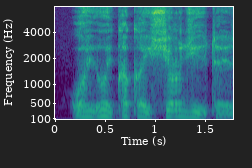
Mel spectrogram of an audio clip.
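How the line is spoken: Wolf grumbling. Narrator (Russian): заворчал волк

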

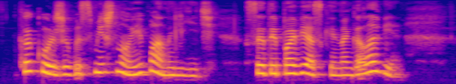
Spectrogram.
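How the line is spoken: Happy laughing speech. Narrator (Russian): Смеялась Варенька и вся светилась чистым, как лучик солнца в ясном небе, счастьем

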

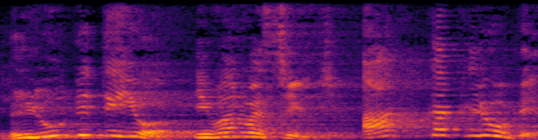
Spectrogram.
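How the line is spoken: Shouted. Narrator (Russian): Закричал Фома Стриж

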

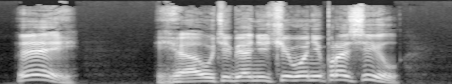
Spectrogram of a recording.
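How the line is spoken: Shout. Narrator (Russian): крикнул Коллинз машине

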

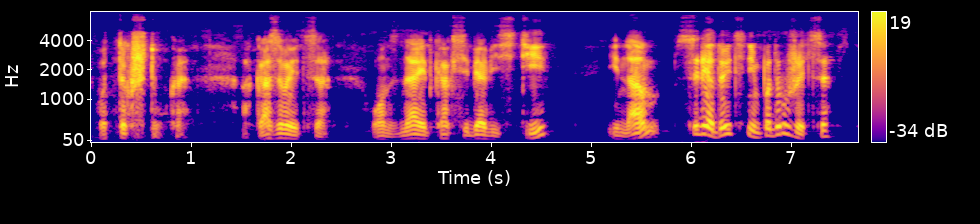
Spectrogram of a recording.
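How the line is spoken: Laughing, husky voice. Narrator (Russian): Засмеявшись, он сказал сиплым голосом

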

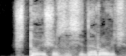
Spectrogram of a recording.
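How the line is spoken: Plain. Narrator (Russian): спросил я

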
